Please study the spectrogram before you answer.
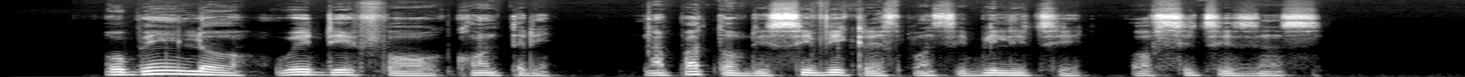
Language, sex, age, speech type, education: Nigerian Pidgin, male, 15-29, spontaneous, tertiary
